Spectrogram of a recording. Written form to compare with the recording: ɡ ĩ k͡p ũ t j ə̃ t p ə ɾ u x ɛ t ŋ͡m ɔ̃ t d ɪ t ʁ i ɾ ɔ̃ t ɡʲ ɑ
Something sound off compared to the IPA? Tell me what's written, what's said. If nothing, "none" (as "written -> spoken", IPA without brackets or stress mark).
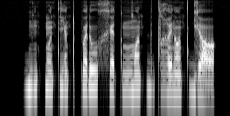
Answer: none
